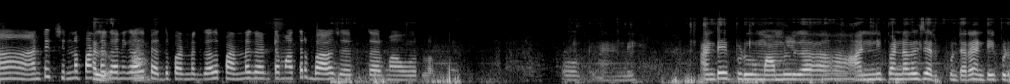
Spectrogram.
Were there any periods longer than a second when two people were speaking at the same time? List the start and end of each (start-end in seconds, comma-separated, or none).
none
